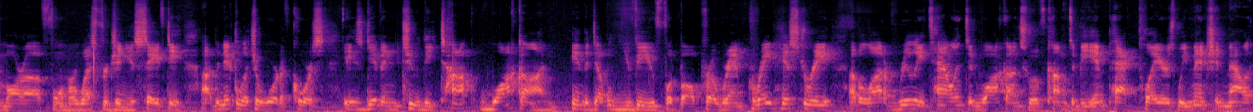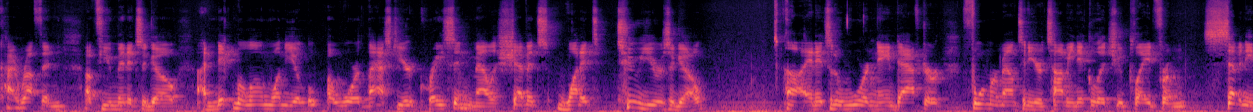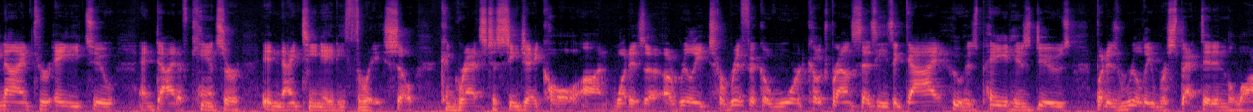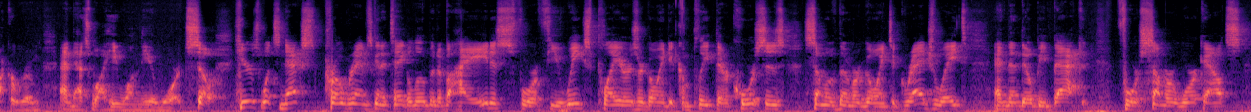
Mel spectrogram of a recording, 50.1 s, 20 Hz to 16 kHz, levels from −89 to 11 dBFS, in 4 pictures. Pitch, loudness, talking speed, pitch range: 120 Hz, -20 LUFS, 200 wpm, 110-130 Hz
